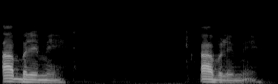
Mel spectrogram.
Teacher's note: a sílaba tônica é o A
